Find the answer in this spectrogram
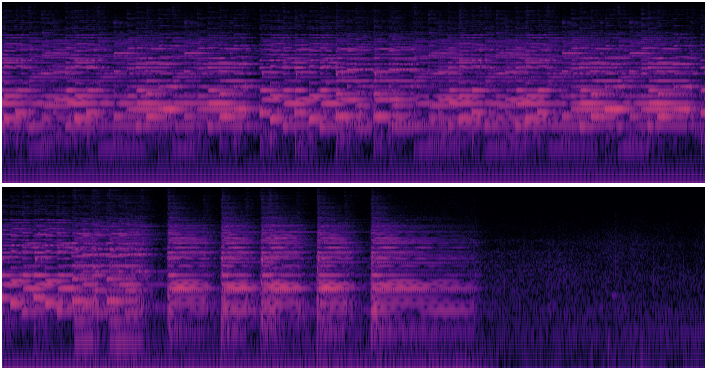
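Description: Title music played on a keyboard instrument: a long run of quick, bright notes, then a handful of separate struck chords. The music stops a little over a second before the end, leaving only a faint background hiss.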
